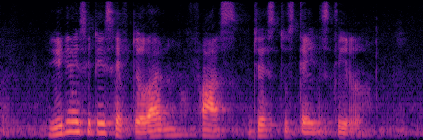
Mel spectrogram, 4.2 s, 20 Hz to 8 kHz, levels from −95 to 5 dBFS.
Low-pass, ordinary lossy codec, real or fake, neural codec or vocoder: none; none; fake; codec, 16 kHz, 4 kbps, FreqCodec, smaller model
